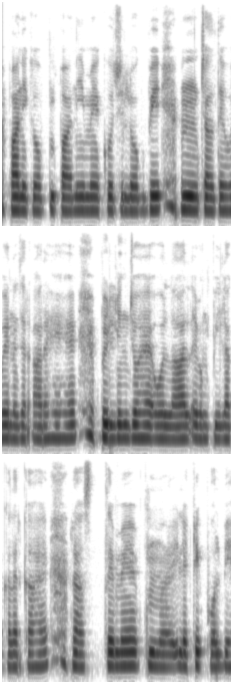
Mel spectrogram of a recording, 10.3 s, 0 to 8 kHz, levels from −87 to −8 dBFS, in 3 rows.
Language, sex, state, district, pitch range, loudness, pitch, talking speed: Hindi, male, Maharashtra, Pune, 130-140 Hz, -30 LUFS, 135 Hz, 185 wpm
